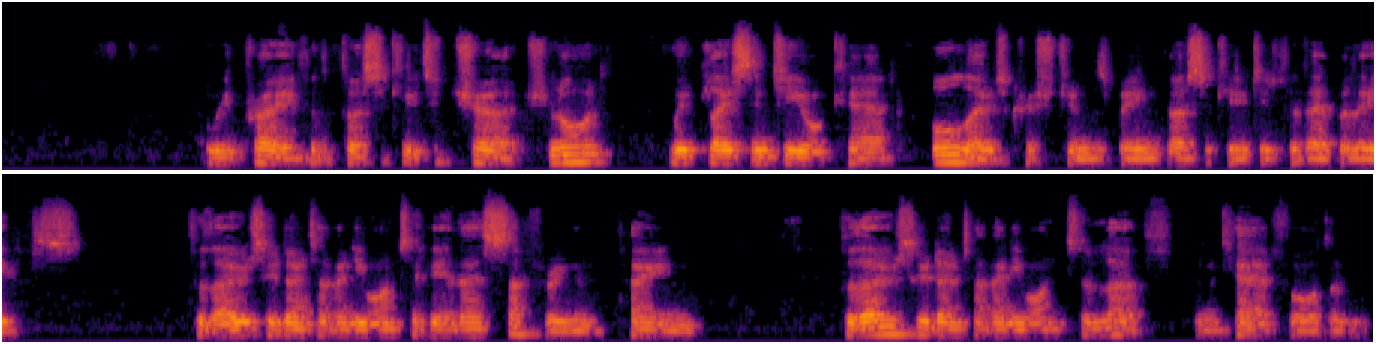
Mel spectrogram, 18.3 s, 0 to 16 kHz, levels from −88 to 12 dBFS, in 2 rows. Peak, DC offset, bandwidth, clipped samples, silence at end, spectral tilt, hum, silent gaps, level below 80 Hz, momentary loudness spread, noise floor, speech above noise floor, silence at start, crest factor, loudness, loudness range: -4 dBFS; under 0.1%; 9.8 kHz; under 0.1%; 0.05 s; -4.5 dB/octave; none; none; -68 dBFS; 11 LU; -78 dBFS; 54 dB; 1.35 s; 20 dB; -24 LUFS; 4 LU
